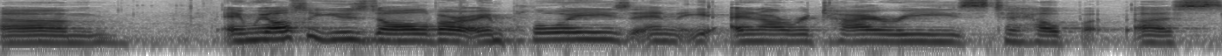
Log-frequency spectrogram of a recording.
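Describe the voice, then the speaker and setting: A woman with a Texas accent and fairly even intonation. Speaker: award winner, co-op communicator. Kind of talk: acceptance speech. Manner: halting, many fillers.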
